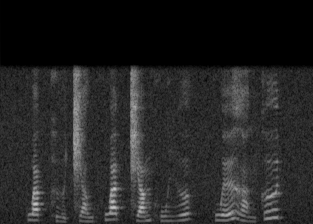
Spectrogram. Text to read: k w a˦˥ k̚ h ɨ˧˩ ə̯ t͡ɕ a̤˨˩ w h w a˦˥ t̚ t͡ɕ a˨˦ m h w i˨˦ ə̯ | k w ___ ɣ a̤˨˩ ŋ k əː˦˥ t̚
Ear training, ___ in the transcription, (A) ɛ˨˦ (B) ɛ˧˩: A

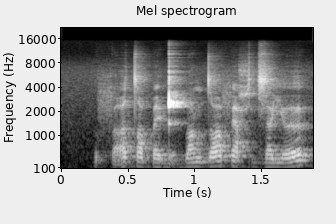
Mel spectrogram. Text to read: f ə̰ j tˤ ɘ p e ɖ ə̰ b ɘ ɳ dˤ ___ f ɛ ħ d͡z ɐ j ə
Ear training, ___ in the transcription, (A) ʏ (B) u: B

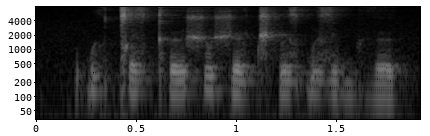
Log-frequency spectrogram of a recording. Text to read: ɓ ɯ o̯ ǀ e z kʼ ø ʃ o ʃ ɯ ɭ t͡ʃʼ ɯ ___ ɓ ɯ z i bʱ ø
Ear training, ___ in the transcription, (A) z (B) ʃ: A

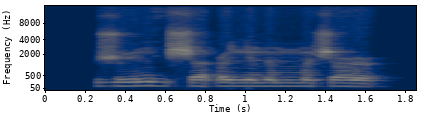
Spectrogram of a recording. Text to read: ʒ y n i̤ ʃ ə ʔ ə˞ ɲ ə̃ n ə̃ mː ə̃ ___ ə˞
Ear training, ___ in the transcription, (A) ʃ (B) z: A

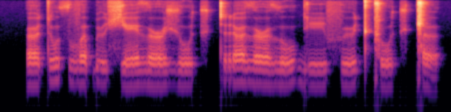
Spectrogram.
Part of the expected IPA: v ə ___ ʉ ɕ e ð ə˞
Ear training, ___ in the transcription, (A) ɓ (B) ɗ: A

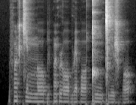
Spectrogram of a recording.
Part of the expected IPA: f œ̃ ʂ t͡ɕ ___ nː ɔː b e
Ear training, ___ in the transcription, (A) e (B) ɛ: A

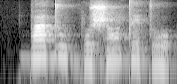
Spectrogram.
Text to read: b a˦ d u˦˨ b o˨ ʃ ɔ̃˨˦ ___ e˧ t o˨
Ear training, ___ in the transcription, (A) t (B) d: A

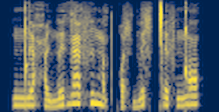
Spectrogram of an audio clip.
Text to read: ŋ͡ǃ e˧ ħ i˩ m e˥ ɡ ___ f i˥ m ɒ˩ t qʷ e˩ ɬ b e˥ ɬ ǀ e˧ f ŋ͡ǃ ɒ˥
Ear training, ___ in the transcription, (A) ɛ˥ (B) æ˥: B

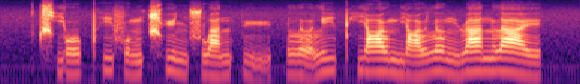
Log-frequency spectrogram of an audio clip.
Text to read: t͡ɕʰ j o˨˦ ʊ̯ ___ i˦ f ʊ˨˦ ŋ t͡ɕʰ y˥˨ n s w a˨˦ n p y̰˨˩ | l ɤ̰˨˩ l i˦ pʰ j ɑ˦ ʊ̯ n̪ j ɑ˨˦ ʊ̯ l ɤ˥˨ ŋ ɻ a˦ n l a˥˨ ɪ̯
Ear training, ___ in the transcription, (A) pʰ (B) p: A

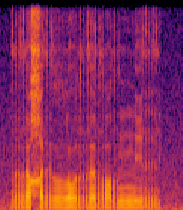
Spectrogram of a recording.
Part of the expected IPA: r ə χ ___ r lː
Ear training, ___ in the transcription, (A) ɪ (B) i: A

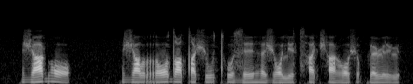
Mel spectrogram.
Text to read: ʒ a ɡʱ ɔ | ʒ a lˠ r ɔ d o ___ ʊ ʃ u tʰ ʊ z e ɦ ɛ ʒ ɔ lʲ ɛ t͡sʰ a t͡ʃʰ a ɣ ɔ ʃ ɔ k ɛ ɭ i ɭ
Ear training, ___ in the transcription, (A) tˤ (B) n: A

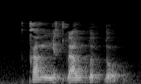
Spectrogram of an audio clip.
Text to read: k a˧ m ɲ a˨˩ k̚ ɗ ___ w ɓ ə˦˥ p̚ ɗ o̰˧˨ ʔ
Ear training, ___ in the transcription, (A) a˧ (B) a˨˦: A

